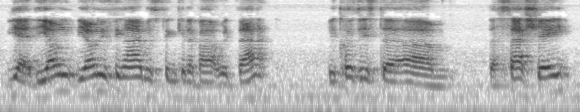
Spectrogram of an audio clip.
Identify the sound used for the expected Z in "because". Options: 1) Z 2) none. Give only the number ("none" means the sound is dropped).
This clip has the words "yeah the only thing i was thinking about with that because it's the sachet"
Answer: 1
